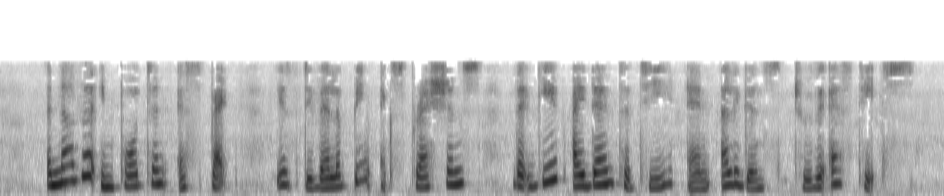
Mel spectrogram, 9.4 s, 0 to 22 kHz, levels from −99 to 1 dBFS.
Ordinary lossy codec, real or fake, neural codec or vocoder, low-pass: MP3, 24 kbps; fake; codec, 24 kHz, 1.2 kbps, DualCodec; 7.2 kHz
